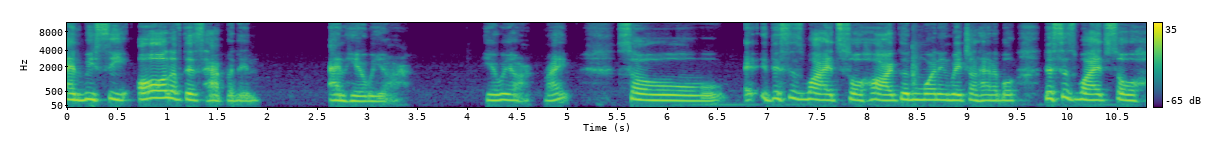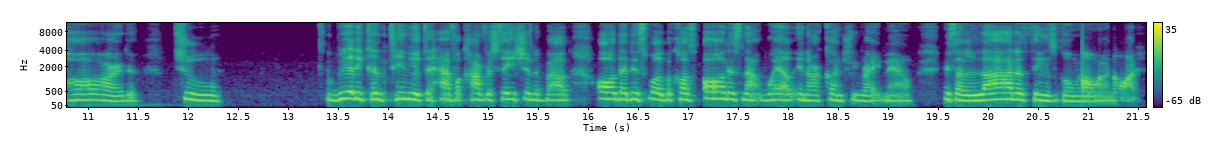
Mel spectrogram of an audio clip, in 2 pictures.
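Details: Adult speaker; Ordinary speech.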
